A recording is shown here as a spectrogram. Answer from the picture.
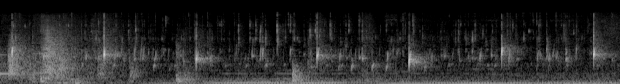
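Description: Water dripping and trickling in a small tiled room, with sharp separate drips about once a second.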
